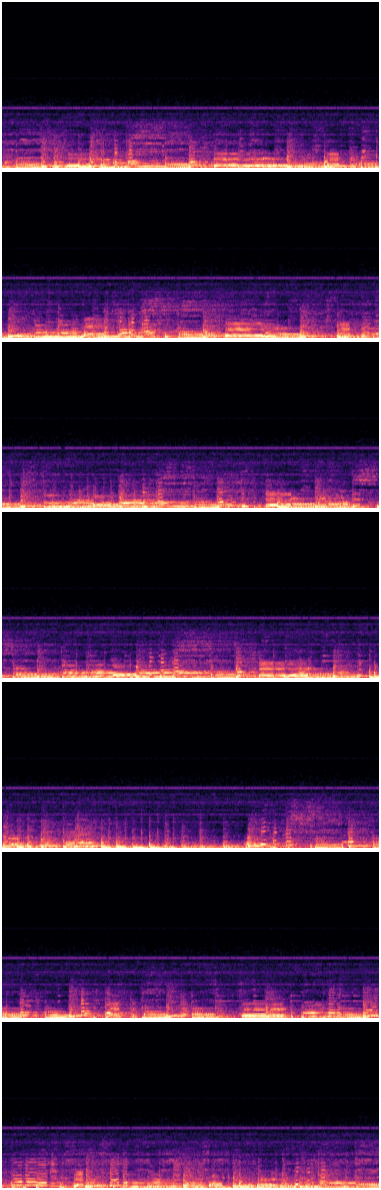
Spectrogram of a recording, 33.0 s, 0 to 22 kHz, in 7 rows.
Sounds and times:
Jazz: 0.0 - 32.9.

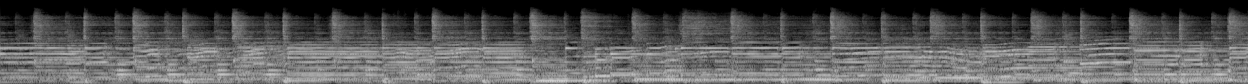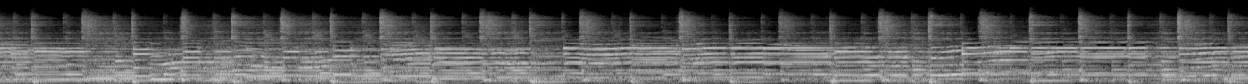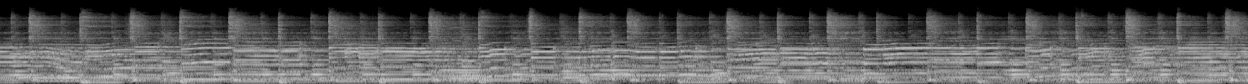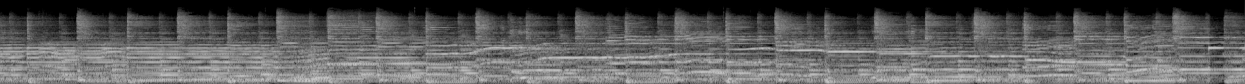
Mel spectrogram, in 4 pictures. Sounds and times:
Steel guitar, slide guitar: 0.0 - 49.8.

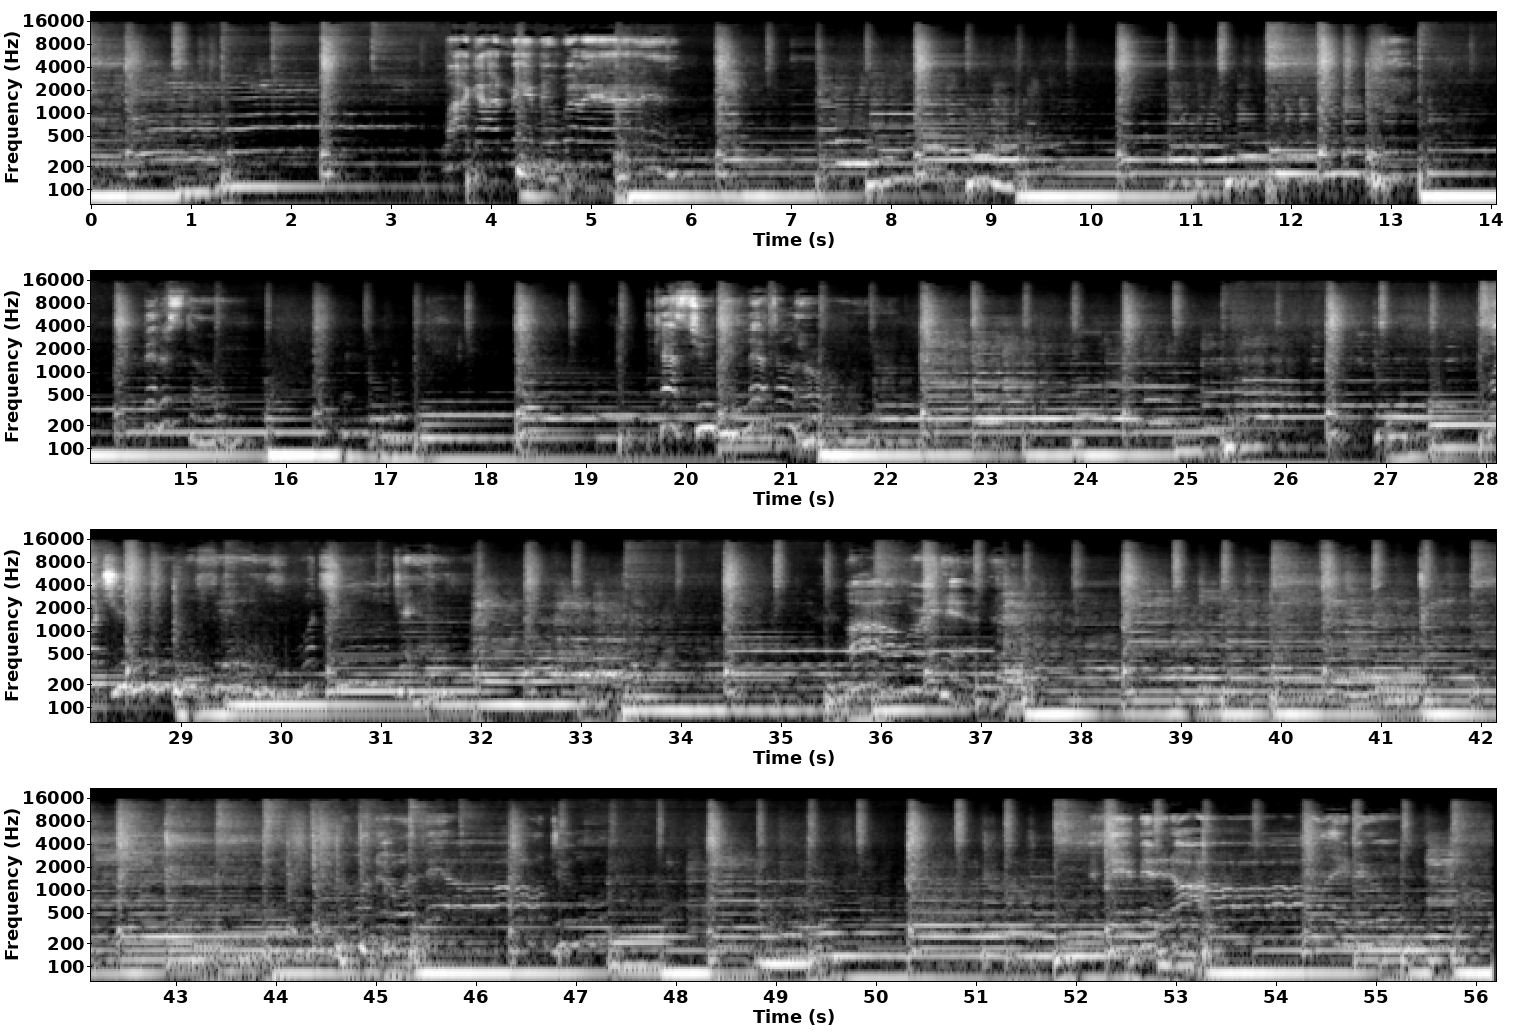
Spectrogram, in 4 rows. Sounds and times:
Psychedelic rock: 0.0 - 56.2.

